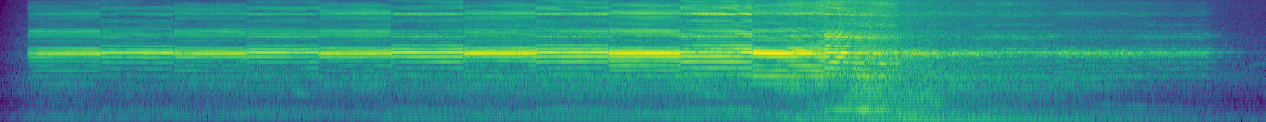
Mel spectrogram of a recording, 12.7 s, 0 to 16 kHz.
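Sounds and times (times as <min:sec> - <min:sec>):
German fire engine siren: 0:00.1 - 0:12.6.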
